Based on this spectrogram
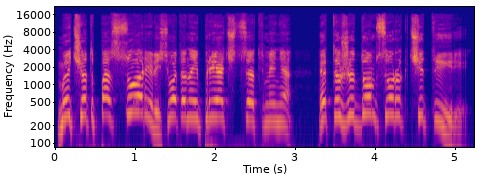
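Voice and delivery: high, whiny tipsy protest; aggrieved drunken lad; indignant wailing. A narrator's reading. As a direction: argue your case at a high pitch. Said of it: "возмущённо заголосил молодой человек".

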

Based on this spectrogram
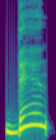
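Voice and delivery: put-on high child's call broken off mid-name; high, unfinished cry; cut-off call. A narrator's reading. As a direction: start wailing the name, then stop short. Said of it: "она оборвала себя на полуслове".

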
